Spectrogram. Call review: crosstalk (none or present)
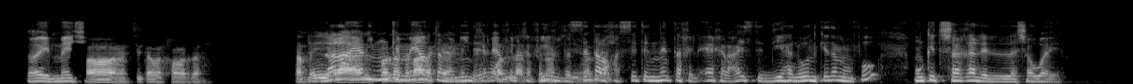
present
